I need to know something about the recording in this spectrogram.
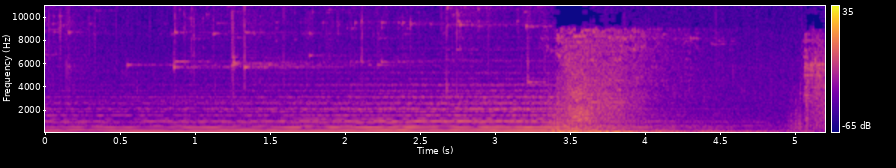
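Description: A magical blade hums with a steady ringing tone and then bursts.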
